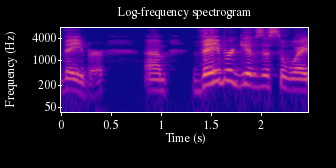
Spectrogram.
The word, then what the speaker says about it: Weber: power so max weber the way to say his name is max weber not weber but weber weber gives us a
